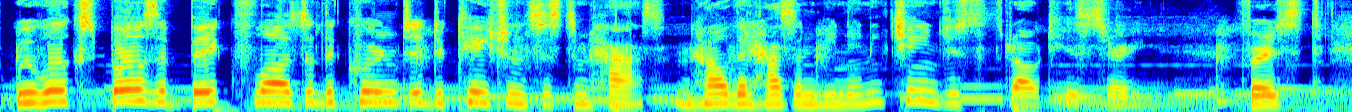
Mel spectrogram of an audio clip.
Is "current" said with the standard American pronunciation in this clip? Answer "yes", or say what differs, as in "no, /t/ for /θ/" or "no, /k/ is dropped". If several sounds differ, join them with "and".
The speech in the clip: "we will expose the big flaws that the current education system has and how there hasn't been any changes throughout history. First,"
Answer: yes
